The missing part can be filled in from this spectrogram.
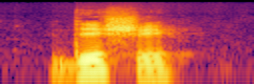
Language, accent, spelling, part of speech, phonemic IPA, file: French, France, déchet, noun / verb, /de.ʃɛ/, LL-Q150 (fra)-déchet.wav
- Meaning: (noun) 1. refuse, rubbish, trash, waste 2. a mess, a basket case (especially after having drunk alcohol); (verb) third-person singular present indicative of déchoir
